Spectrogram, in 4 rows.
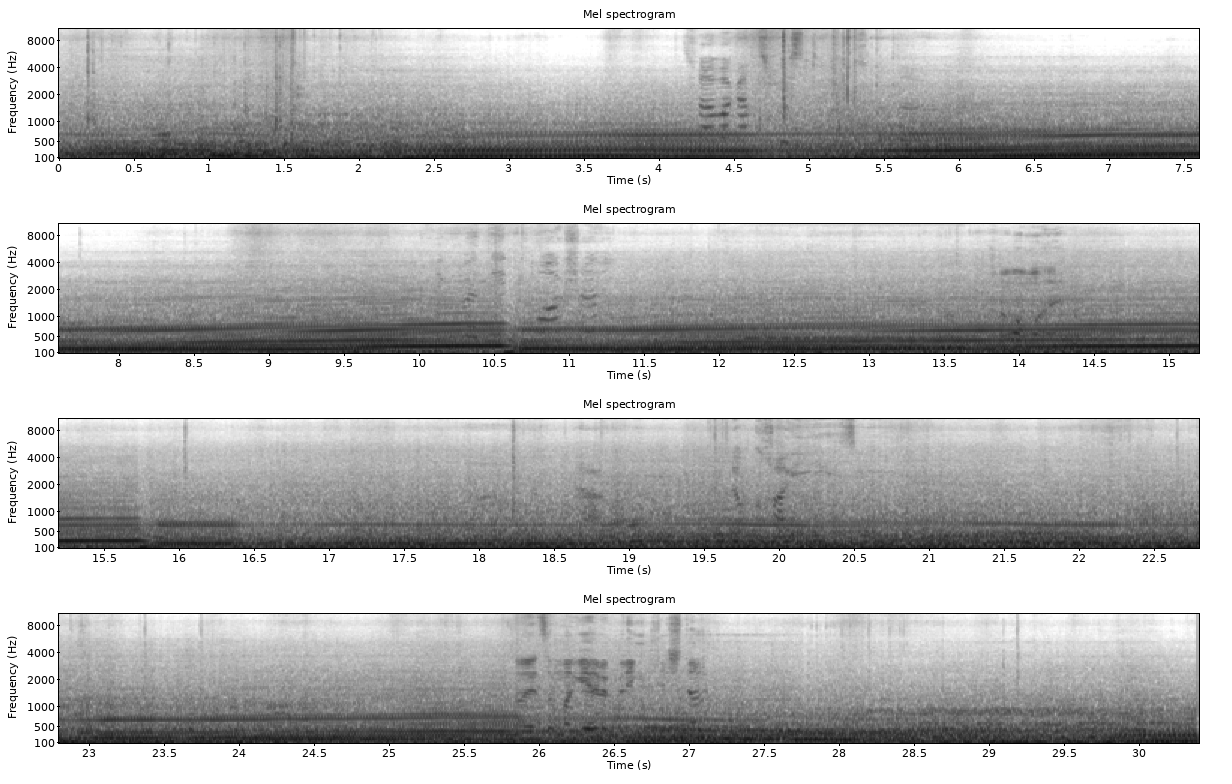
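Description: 2014 VW Golf VII R's turbocharged 2.0-litre four-cylinder heard from inside the cabin under hard acceleration. The pitch climbs through the gears, with upshifts about ten and sixteen seconds in, then evens out at high speed. Near the end the engine note changes as the car slows for a corner.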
